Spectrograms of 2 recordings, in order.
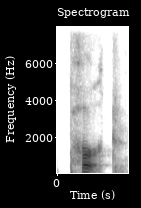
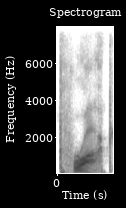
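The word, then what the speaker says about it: Perque: my friends her her her maiden name is Perk P E R Q U E but it's not pronounced proc like it's spelled just like that.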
